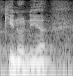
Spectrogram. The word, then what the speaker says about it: koinonia: They continued steadfastly in the apostles' doctrine and fellowship, kinonia, as people, or koinonia, as they call it, but it's pronounced kinonia, fellowship, communion, and in the breaking of the bread and the prayers.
